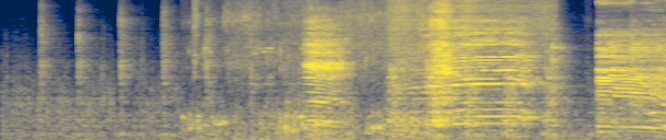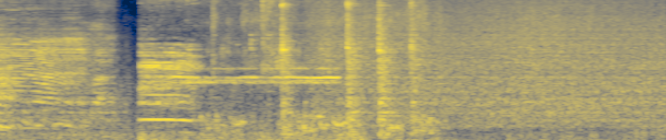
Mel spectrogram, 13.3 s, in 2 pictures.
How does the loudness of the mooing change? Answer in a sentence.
The loudness of the mooing goes down.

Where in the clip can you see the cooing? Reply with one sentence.
You can hear the cooing from 1.8 to 4.3 s and from 8.7 to 11.2 s.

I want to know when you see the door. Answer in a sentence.
You can't hear the door here.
